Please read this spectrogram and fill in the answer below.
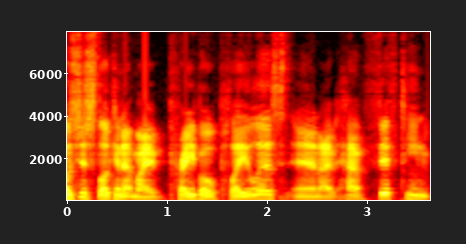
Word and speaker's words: Prevost: me some unsolicited advice and tell me that pray bow is pronounced Prevot and that I'm the one pronouncing it wrong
